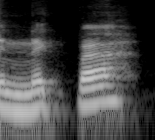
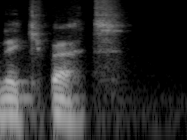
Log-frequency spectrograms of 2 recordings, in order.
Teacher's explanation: in Arabic they say nikbah, but we Iranians pronounce the t at the end, nikbat. But nikbah is something Israelis and people who follow the Arab-Israeli conflict are familiar with.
